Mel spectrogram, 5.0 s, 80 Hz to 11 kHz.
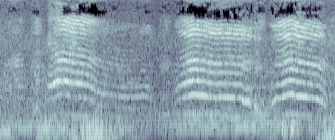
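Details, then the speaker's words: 5-month-old boy, exclusively breastfed, crying after playing, once his father had been given his meal, later lulled back to sleep: three long loud wailing cries with falling pitch and short breaths between; sleepy infant cry. "बर्तन मांजने के बाद इसके पापा को खाना दिया उसके बाद ये रोने ही लग गया"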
